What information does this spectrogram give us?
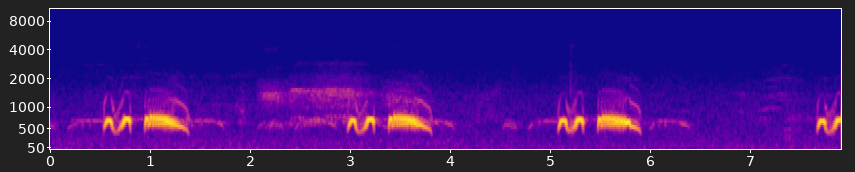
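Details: Spotted dove used as a decoy, cooing urgently to attract wild birds: a clipped double note followed by a drawn-out coo, repeated about every two and a half seconds, with a fainter dove cooing in between.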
